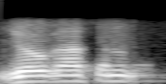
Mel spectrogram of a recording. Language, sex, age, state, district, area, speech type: Sanskrit, male, 30-45, Telangana, Narayanpet, urban, conversation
